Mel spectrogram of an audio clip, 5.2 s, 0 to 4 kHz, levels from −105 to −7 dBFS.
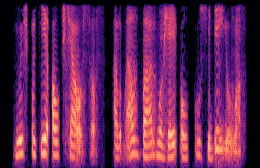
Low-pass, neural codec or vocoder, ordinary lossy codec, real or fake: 3.6 kHz; autoencoder, 44.1 kHz, a latent of 192 numbers a frame, MeloTTS; AAC, 24 kbps; fake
